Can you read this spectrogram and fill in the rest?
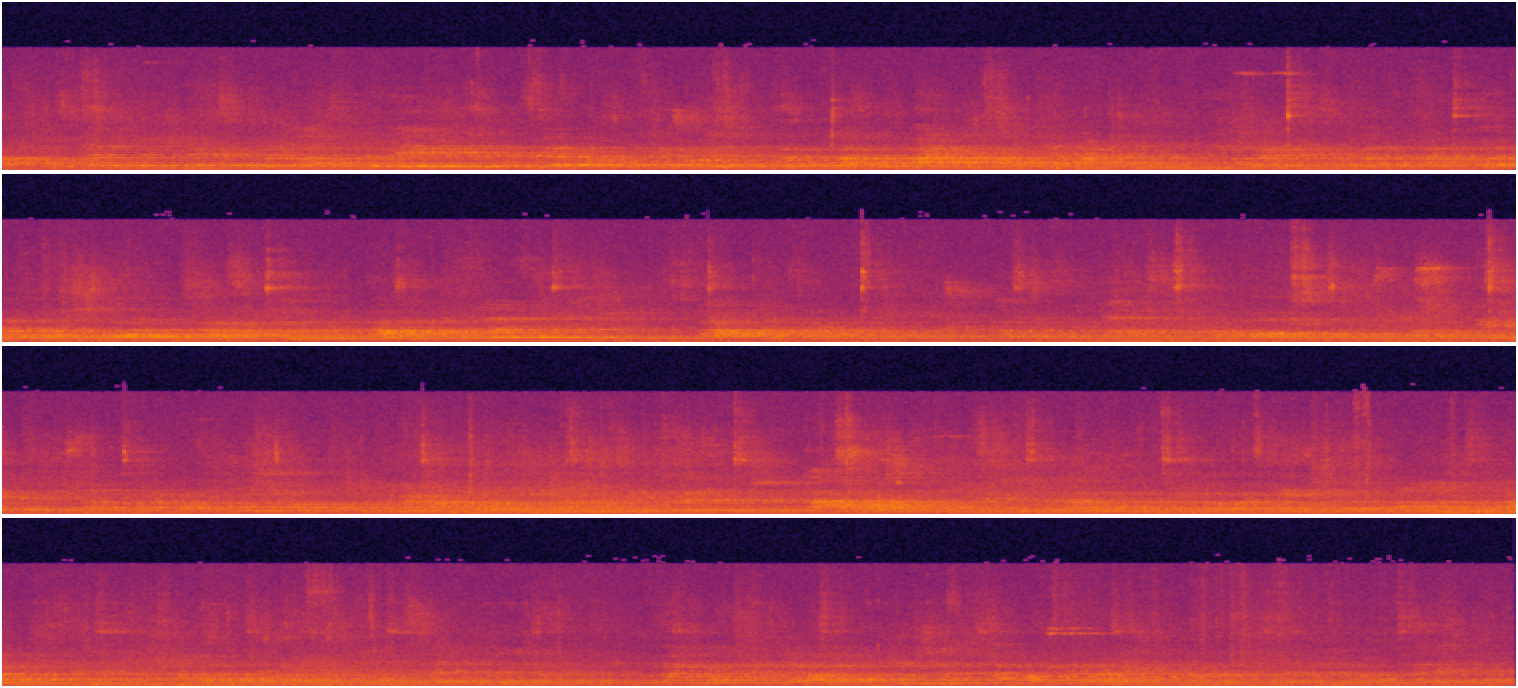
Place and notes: Ambient inside St. Mary Church in Gdansk, Poland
